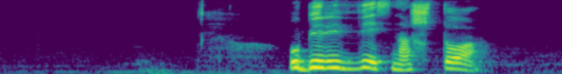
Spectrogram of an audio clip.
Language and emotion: Russian, angry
